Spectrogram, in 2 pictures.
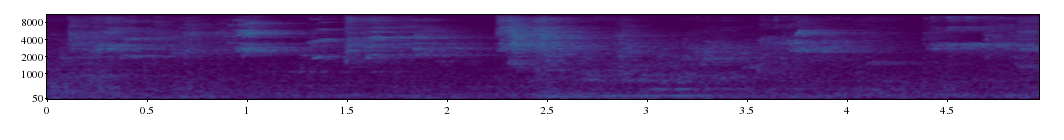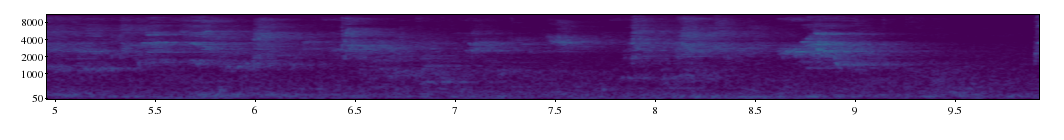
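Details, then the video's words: Six hungry budgerigar chicks in a nest, twenty days after hatching, with the parent pair nearby: rough, hissing, broadband rasps come in quick irregular bursts, overlapping and crowding together for the whole stretch. "06 beautiful chicks are very hungry"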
